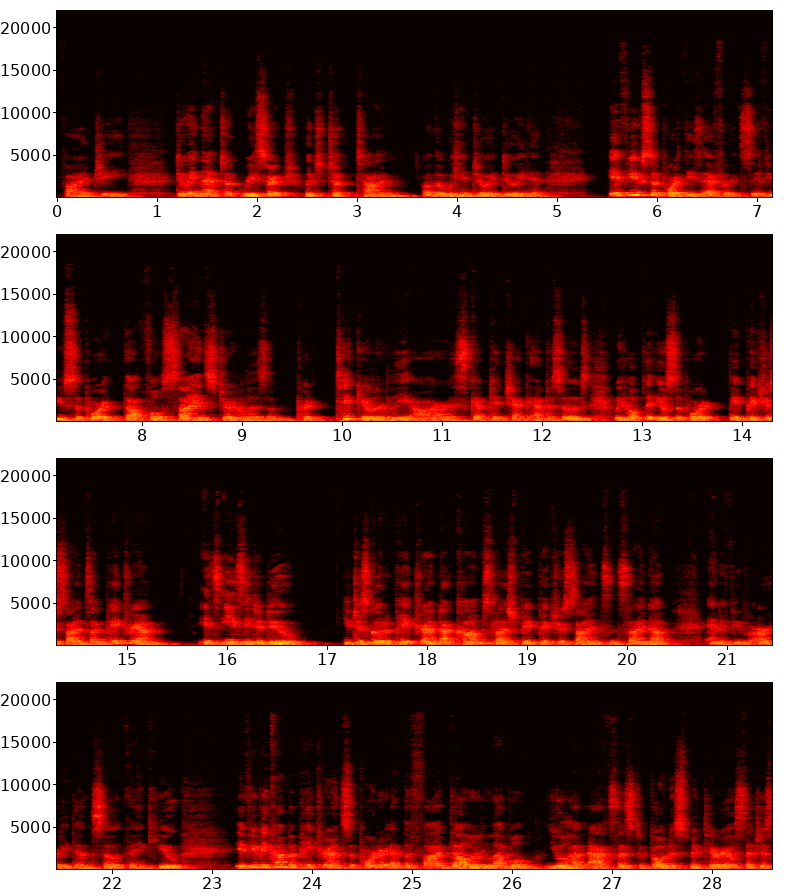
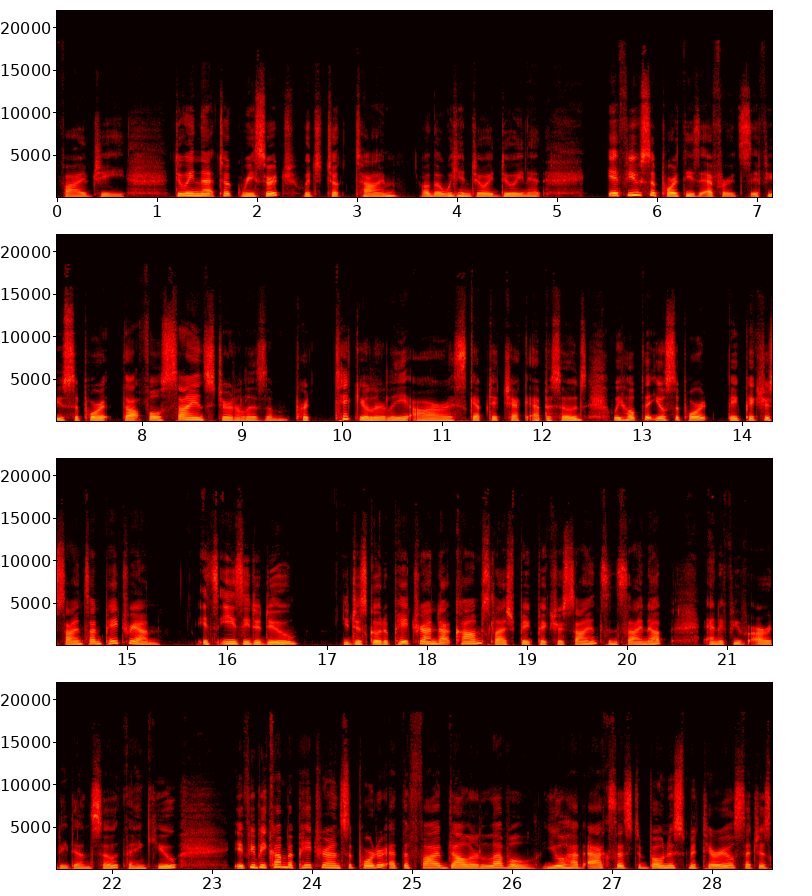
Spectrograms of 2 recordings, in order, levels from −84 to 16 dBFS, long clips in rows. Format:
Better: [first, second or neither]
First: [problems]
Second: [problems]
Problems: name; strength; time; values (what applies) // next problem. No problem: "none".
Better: second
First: off-mic speech; far // room echo; slight; dies away in 0.4 s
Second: none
